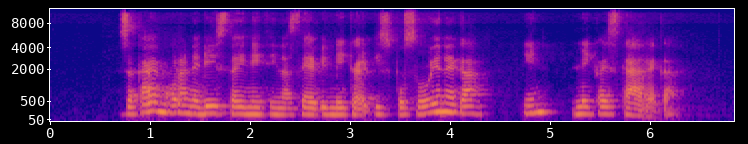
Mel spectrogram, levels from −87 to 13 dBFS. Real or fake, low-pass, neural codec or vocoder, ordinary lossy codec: fake; 10.8 kHz; codec, 32 kHz, 1.9 kbps, SNAC; Opus, 32 kbps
